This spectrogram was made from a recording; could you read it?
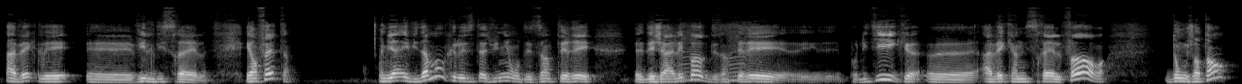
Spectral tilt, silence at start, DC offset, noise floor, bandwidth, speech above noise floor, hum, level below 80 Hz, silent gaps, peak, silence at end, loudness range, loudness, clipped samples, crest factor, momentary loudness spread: -5.5 dB/octave; 0.05 s; under 0.1%; -64 dBFS; 15.5 kHz; 43 dB; none; -64 dBFS; none; -4 dBFS; 0.15 s; 2 LU; -21 LUFS; under 0.1%; 18 dB; 12 LU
